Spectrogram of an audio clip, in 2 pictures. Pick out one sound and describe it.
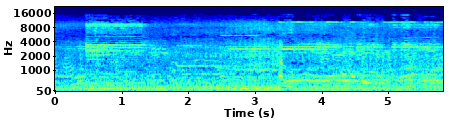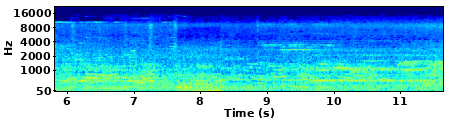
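Traffic engines rumble along a busy street.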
